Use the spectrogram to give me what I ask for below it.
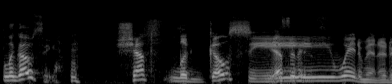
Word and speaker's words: Lugosi: cookbook Stakes not Stakes please welcome Chef Emerald Luigi hi chef Luigi so nice to meet you uh it's actually pronounced legosi Chef legosi wait a minute are you are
